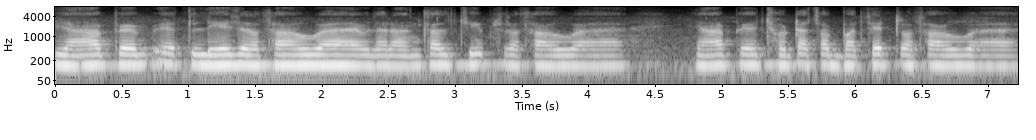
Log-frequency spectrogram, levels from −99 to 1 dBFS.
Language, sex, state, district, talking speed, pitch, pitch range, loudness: Hindi, male, Haryana, Charkhi Dadri, 175 wpm, 150 Hz, 145-150 Hz, -16 LUFS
